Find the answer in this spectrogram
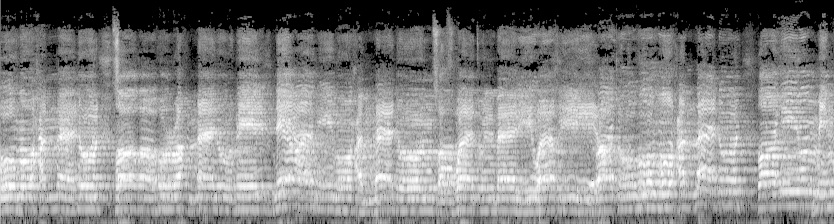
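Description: A voice chanting an unaccompanied Arabic nasheed in praise of the Prophet Muhammad, in long, wavering, ornamented lines held over a steady low drone.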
